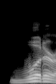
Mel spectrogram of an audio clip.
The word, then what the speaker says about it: water: Well, first of all, Gary, it's not Rita's water ice, okay? You got to say it right. It's wooder ice. Wooder. Rita's wooder ice.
